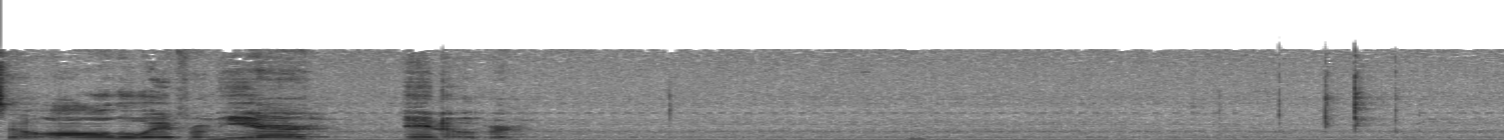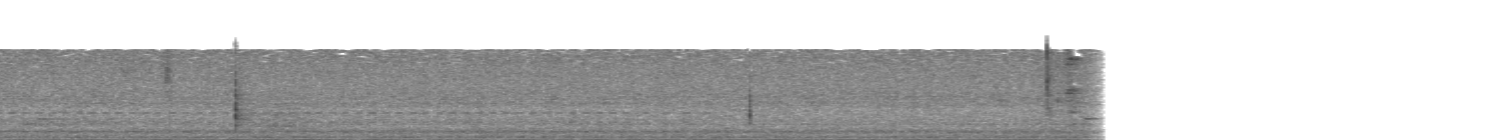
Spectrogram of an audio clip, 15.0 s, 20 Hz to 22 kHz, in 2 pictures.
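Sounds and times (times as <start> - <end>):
low room hum: 0.0 - 13.1.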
